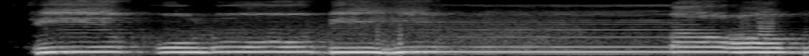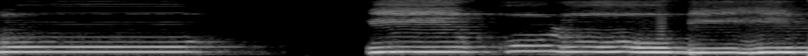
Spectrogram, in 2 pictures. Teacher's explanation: memasukkan ke huruf mim berikutnya dengan disertai dengung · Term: idgham mimi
